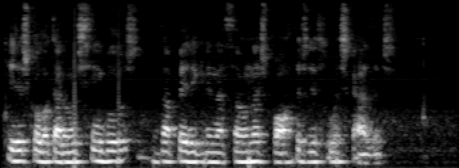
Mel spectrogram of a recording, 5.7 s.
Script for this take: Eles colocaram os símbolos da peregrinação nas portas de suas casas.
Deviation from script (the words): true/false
false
